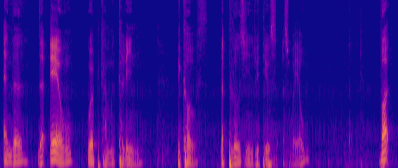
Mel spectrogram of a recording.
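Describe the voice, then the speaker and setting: Speaking in halting non-native English with a Taiwanese accent, a company executive gives a conference presentation. He has a low voice with soft edges and highly animated intonation, recorded dry and close without echo.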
